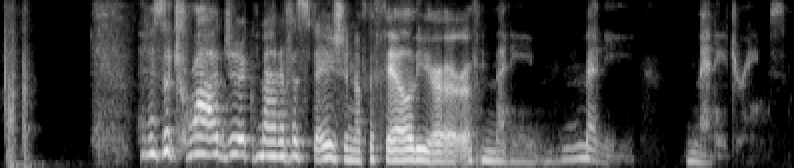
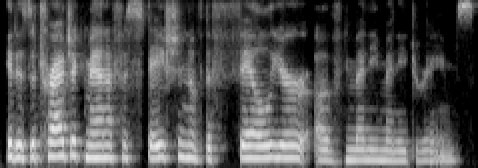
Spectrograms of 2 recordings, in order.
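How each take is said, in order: First: Slow overwrought quote, fading to a whisper; mock pompous. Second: Said in the usual way. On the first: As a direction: draw it out theatrically, dying away on each many. Mocks his pompous line, repeated. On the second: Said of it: "he said".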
